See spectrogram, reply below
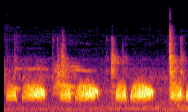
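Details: Spotted dove calling in the forested hills of Đồng Nai, where fast 'gáy thúc' and calling 'gáy gọi' coos are heard. Loud, low, hollow coos run in a steady series of about six notes, some short and some drawn out.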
